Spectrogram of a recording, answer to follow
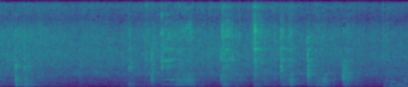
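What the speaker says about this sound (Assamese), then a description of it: "মাছৰ কণীটো ভাজি আছোঁ" Fish roe fries in a pan with a loud, close crackling sizzle and frequent sharp spatters and stirring scrapes that come in uneven bursts throughout.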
